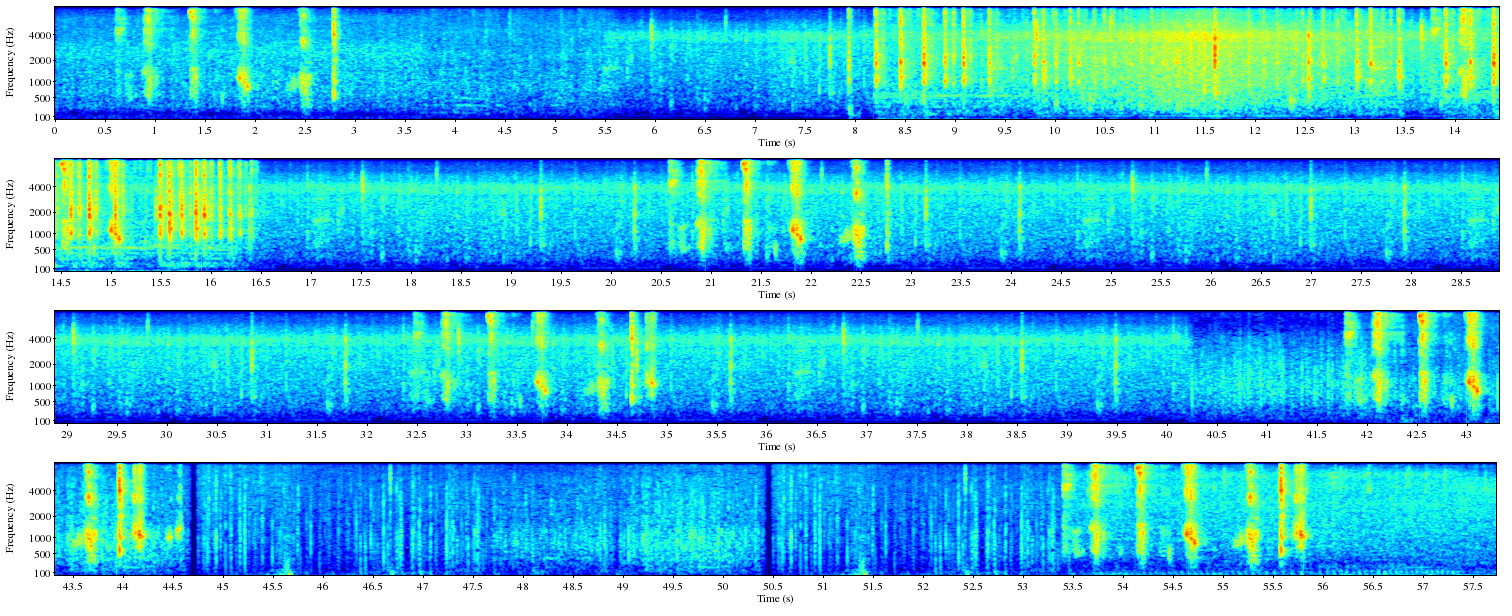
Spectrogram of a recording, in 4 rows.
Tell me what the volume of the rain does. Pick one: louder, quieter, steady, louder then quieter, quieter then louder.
quieter.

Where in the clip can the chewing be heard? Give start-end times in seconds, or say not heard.
0.6-2.9, 13.8-15.2, 20.6-22.8, 32.5-35.0, 41.8-44.6, 53.4-55.9.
